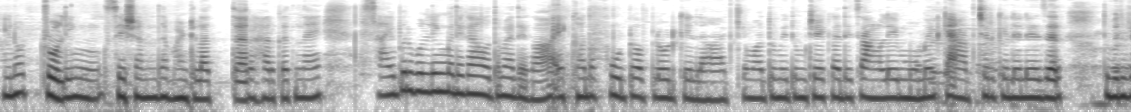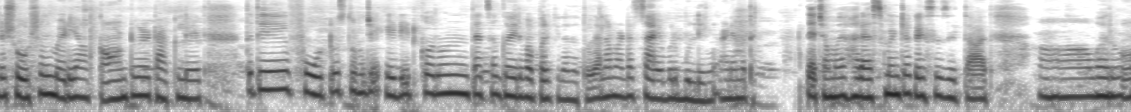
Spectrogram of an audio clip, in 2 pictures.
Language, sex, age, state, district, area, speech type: Marathi, female, 30-45, Maharashtra, Mumbai Suburban, urban, spontaneous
